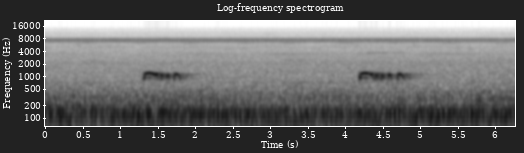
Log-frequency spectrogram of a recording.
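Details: Zebra dove, known locally as perkutut lokal or merbuk kampung, heard while being trapped: two short stuttering trilled coos about three seconds apart, over heavy low rumbling background noise and a constant high-pitched whine.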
